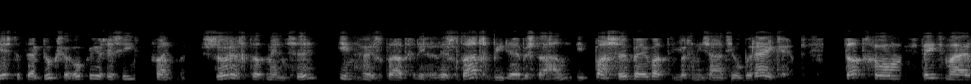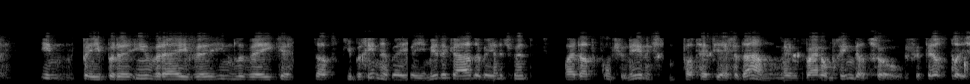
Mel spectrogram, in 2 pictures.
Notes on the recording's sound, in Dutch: Helaas is de kwaliteit van het geluid om onbekende reden veel minder dan normaal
